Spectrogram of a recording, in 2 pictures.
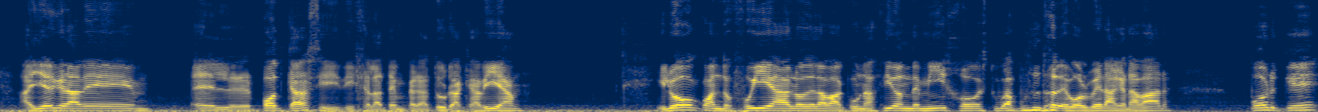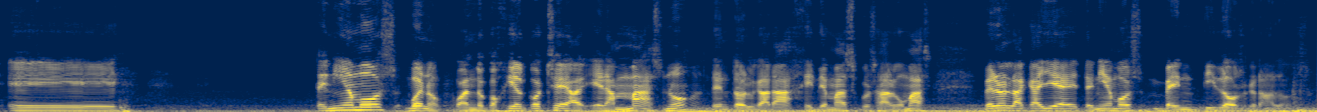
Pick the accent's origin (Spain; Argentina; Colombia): Spain; Alicante, Valencian Community; De Alicante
